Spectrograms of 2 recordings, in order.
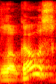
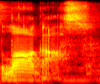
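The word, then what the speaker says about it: λόγος: us log us now you guys would be used to pronounce and get as logos because that's the name of the course but that's the modern Greek pronunciation and I asked me in Greek it's log-off's so going through and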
